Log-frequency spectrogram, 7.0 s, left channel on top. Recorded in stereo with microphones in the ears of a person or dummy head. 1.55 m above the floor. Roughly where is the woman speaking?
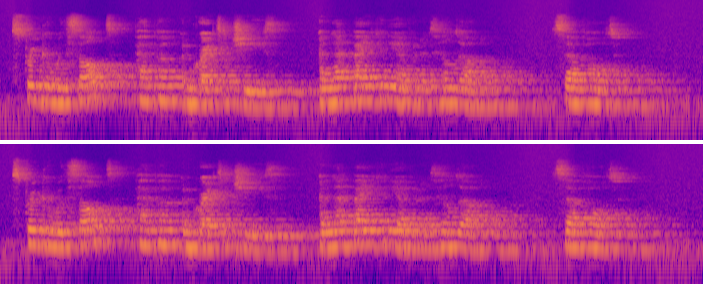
Centre.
